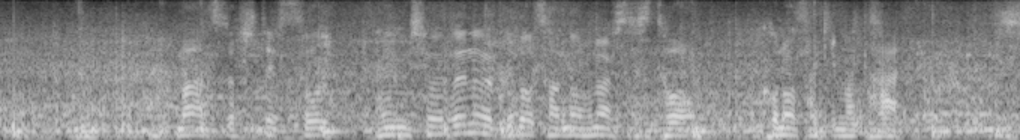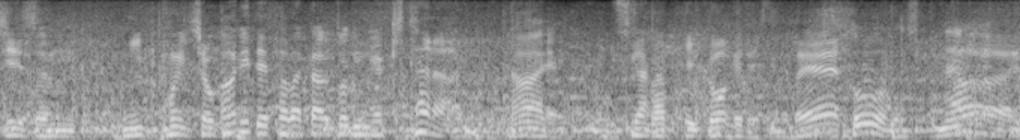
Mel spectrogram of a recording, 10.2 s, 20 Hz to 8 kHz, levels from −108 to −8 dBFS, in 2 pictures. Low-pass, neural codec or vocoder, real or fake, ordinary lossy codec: none; codec, 16 kHz, 4 kbps, X-Codec, HuBERT features, trained on balanced general audio; fake; none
